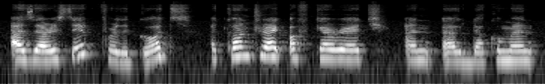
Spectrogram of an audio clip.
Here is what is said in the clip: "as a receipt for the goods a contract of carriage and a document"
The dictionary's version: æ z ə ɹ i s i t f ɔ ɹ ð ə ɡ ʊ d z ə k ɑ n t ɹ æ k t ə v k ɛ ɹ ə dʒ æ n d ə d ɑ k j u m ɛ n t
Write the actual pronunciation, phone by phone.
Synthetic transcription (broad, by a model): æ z ə ɹ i s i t f ɔ ɹ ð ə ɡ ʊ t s ə k ɑ n t ɹ æ k t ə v k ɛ ɹ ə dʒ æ n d ə d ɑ k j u m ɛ n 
